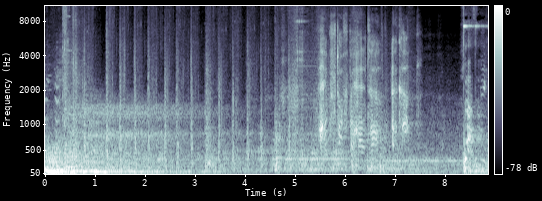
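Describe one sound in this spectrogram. Footsteps tread steadily over a hard floor.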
